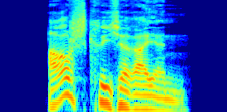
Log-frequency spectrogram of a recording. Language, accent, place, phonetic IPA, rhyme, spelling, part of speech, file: German, Germany, Berlin, [ˈaʁʃkʁiːçəˌʁaɪ̯ən], -aɪ̯ən, Arschkriechereien, noun, De-Arschkriechereien.ogg
- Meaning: plural of Arschkriecherei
